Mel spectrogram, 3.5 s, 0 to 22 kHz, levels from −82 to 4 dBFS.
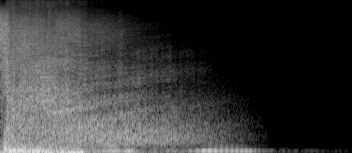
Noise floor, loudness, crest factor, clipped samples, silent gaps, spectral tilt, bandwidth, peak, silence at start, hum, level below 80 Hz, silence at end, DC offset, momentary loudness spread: -69 dBFS; -19 LUFS; 16 dB; under 0.1%; none; -4.5 dB/octave; over 20 kHz; -2 dBFS; 0 s; none; -20 dBFS; 1 s; under 0.1%; 18 LU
